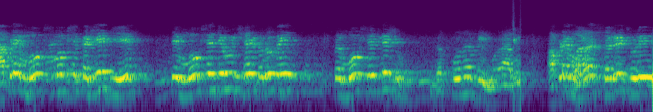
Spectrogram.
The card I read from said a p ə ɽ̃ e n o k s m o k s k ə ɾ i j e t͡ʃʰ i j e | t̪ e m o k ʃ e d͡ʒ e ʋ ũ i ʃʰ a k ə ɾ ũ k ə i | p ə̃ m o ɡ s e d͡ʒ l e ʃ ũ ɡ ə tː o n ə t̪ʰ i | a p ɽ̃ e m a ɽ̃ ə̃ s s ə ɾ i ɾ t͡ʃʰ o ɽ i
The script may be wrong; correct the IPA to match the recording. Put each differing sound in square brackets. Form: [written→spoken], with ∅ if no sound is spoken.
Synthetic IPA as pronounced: a p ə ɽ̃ e [n→m] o k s m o k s k ə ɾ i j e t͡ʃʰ i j e | t̪ e m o k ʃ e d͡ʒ e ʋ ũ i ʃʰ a k ə ɾ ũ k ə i | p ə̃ m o [ɡ→k] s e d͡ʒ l e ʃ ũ ɡ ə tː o n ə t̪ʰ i | a p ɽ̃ e m a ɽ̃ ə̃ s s ə ɾ i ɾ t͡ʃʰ o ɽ i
